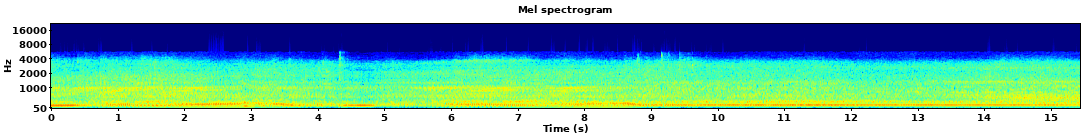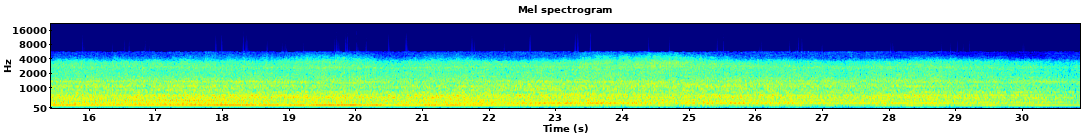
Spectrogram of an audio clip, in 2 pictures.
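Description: A motor vehicle's engine, its pitch rising and falling for the first nine seconds or so, then settling into a steady hum.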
